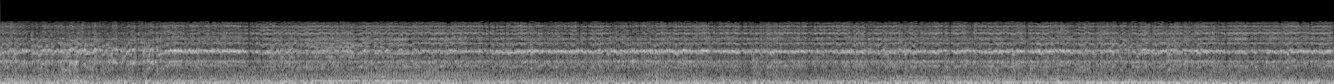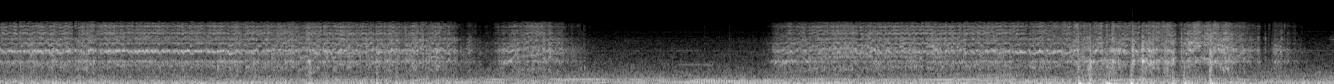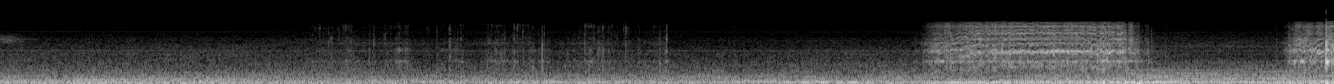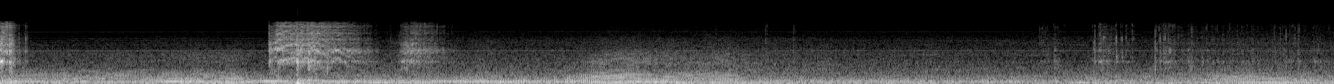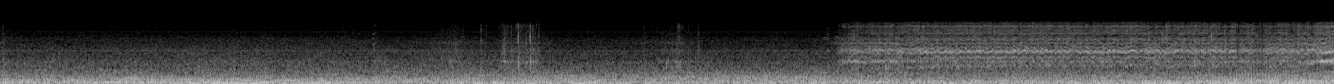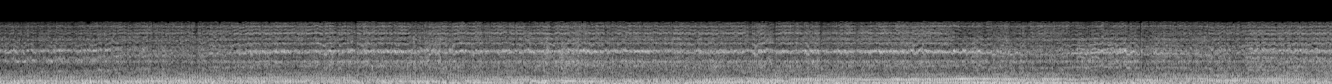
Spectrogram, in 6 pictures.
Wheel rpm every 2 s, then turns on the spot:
210, 220, 230, 230, 230, 230, 230, 230, 200, 80, 50, 210, 180, 10, 20, 20, 10, 0, 160, 60, 40, 70, 0, 0, 0, 10, 30, 0, 0, 10, 10, 100, 120, 140, 200, 220, 230, 240, 210, 190.
28-34 40-42 50-54 58-60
